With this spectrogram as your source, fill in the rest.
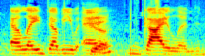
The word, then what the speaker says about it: Long Island: island iced tea you say it like lawn lawn guyland gey that's how we say it long island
